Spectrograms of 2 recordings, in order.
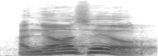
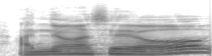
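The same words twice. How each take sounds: First: It is said in a sharp regional dialect. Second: It is said in a soft standard Seoul accent. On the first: It sounds harsh, as if not peaceful. "이러거든, 사투리는. 안녕한 것 같지 않잖아요" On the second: It sounds gentle and polite. "이렇게 해야 되는데"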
